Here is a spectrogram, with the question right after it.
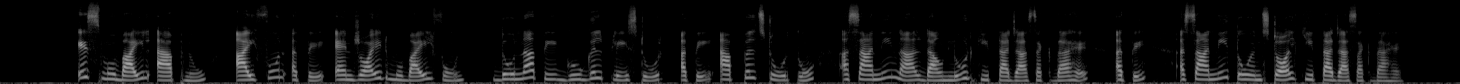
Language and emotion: Punjabi, neutral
